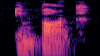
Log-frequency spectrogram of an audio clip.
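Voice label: "embark", British English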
